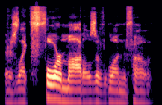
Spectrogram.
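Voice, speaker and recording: A man's voice: medium pitch, steady tone, measured pace, warm tone, no room sound. A man in his forties co-hosting a show, chatting casually in a colloquial, rambling way. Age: 40s. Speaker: podcast co-host. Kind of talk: casual chat.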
